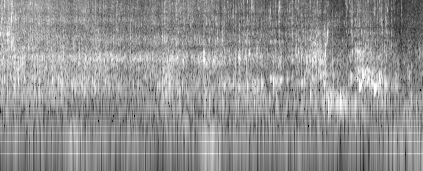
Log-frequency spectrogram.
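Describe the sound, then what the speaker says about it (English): Water from a bucket is poured into the top reservoir of a GreenStalk vertical planter, making a soft, continuous trickling stream that grows a little louder toward the end, with no talking. "what I typically do is I fill up a bucket of water"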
